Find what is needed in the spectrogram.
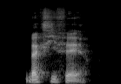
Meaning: bacciferous
- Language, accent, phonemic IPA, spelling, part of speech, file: French, France, /bak.si.fɛʁ/, baccifère, adjective, LL-Q150 (fra)-baccifère.wav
